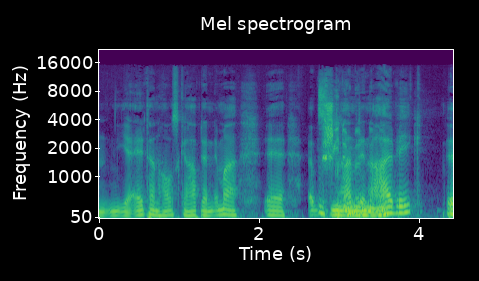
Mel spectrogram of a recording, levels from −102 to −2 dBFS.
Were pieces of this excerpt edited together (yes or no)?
yes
